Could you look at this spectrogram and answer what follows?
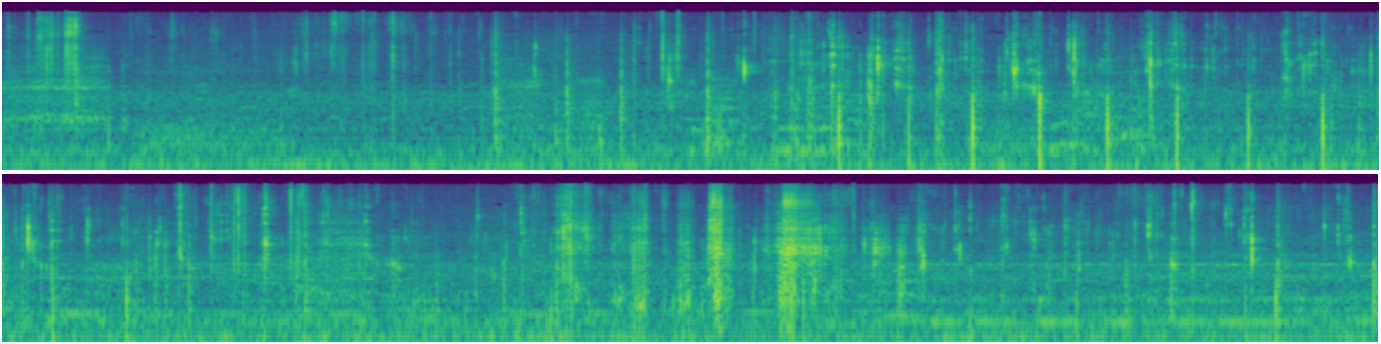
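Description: Close-miked crackling and crunching of cooked crayfish shells being cracked and peeled apart by hand, with biting and chewing, in many sharp irregular cracks.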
